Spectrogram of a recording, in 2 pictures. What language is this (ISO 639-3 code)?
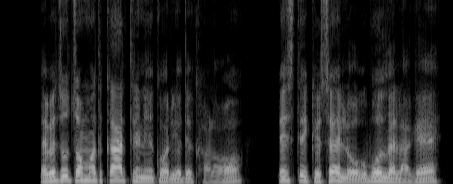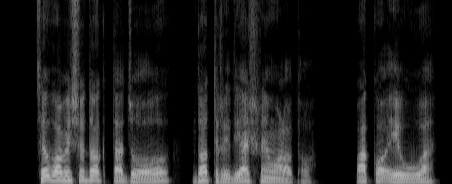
bfz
